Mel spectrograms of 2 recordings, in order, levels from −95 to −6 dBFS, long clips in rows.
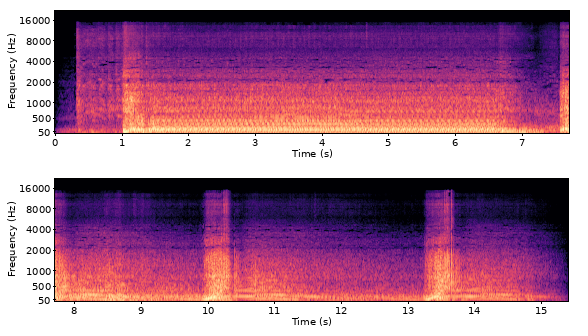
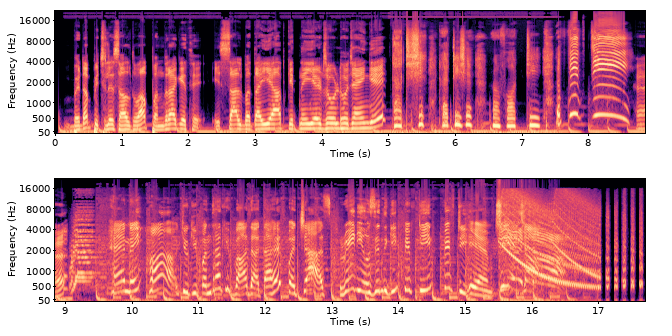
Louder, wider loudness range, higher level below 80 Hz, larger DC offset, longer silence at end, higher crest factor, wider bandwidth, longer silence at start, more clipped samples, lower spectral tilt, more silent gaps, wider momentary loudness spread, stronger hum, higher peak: second, -17 LUFS vs -10 LUFS; first, 7 LU vs 3 LU; about the same, -26 dBFS vs -24 dBFS; neither; first, 0.3 s vs 0.05 s; about the same, 16 dB vs 12 dB; second, 13.5 kHz vs over 20 kHz; first, 0.3 s vs 0.05 s; second, under 0.1% vs 0.6%; first, -8 dB/octave vs -3 dB/octave; neither; first, 17 LU vs 9 LU; neither; about the same, 0 dBFS vs 0 dBFS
